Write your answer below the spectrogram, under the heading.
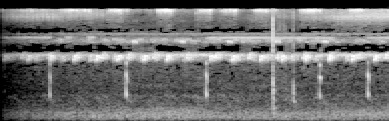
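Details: Leptodactylus troglodytes frog in territorial behaviour, repelling an opponent: short sharp upward note repeated about every three-quarters of a second, over a steady high cricket-like trill and low background hiss.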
